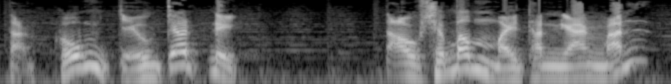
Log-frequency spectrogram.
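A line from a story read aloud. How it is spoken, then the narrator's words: Roaring. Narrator (Vietnamese): Lão gầm lên một tiếng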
